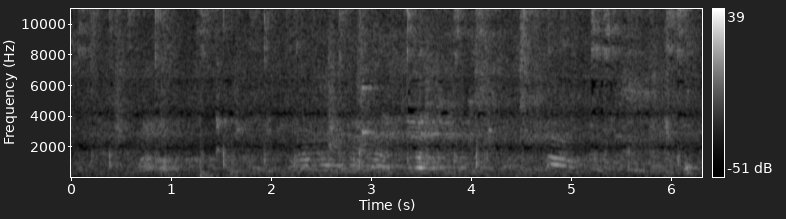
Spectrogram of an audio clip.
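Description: Table tennis rally: the ball clicks back and forth off the paddles and the table in short, sharp hits, with voices in the background.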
